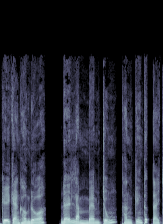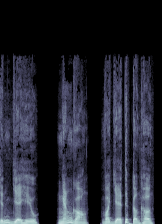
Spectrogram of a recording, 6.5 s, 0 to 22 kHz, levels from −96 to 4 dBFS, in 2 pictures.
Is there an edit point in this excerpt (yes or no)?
no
